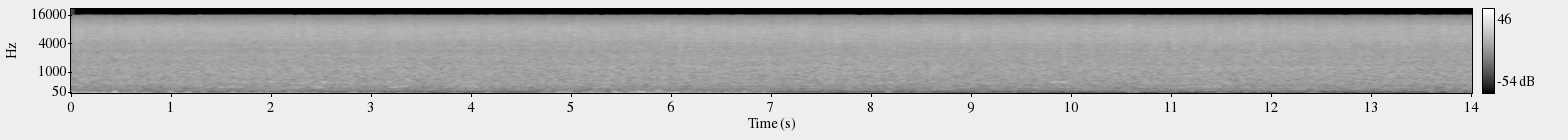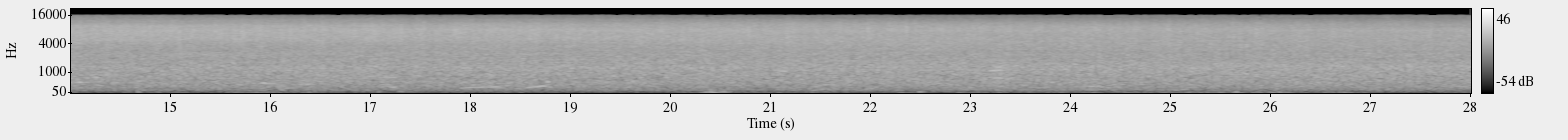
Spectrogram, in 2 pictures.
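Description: Mountain stream rushing steadily, a constant even water noise with no let-up.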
